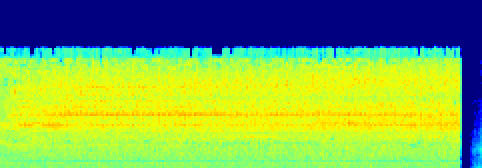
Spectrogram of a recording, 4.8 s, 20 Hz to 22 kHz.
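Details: 1.4 Fire engine car at idle with a Metal Leve oil filter fitted: steady harsh whine like a worn bearing or steering box; belts and injectors checked, whine traced to the vibrating oil filter, to be replaced with a Vega filter.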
